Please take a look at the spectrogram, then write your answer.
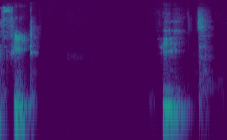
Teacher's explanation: the tongue is very forward smashed up almost against the roof of your mouth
